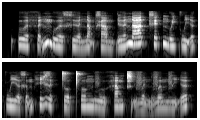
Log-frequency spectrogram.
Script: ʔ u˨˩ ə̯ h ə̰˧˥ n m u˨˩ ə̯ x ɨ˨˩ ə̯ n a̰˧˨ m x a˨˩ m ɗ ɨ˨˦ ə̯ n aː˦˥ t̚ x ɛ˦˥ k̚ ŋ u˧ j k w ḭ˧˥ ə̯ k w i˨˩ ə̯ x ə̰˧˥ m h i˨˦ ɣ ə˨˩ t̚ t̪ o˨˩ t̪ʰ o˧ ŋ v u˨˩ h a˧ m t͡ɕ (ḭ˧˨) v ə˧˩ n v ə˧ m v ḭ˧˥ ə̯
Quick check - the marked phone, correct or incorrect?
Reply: correct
